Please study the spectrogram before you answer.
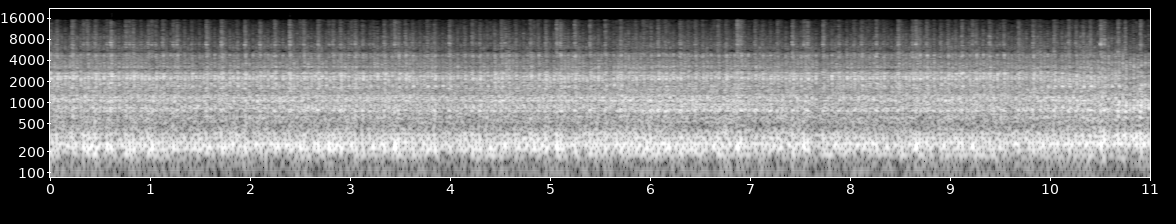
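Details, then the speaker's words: Evinrude outboard idling in a water container in neutral: smooth, regular buzzing idle at a constant pace with no misses or knocks; normal idle. "So every time the engine's in the water and you hear the idle and it's idling, that's okay."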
